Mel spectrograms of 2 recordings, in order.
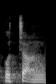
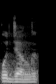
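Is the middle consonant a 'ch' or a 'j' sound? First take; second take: ch; j. First: The middle consonant is a voiceless 'ch' sound. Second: The middle consonant is a voiced 'j' sound. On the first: The speaker calls it wrong. "पुचंग नहीं कहना इसको" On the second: The speaker calls it right. "जज्जे के साथ है तो इसको पुजंग कहना है"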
